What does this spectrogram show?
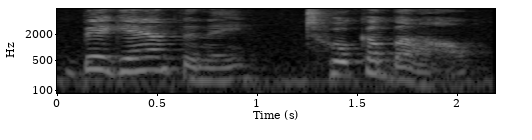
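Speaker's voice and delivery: plain reading voice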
